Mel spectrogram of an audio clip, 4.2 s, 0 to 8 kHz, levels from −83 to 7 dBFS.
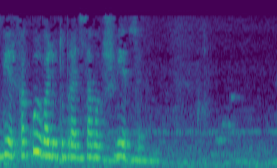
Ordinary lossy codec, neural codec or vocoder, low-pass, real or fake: MP3, 24 kbps; none; 7.2 kHz; real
